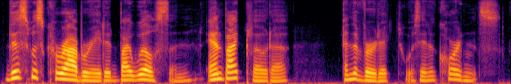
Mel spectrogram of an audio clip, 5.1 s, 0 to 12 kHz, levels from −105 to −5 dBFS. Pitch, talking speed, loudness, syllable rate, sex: 180 Hz, 165 wpm, -20 LUFS, 5.5 syllables/s, female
